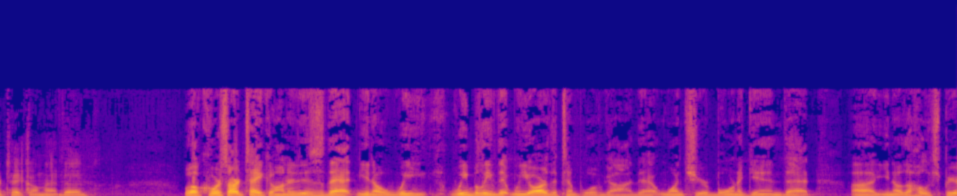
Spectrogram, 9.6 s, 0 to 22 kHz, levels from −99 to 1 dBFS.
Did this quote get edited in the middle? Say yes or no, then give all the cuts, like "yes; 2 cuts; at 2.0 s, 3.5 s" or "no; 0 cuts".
no; 0 cuts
